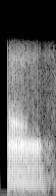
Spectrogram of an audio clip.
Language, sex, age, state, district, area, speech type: Assamese, male, 30-45, Assam, Goalpara, rural, conversation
